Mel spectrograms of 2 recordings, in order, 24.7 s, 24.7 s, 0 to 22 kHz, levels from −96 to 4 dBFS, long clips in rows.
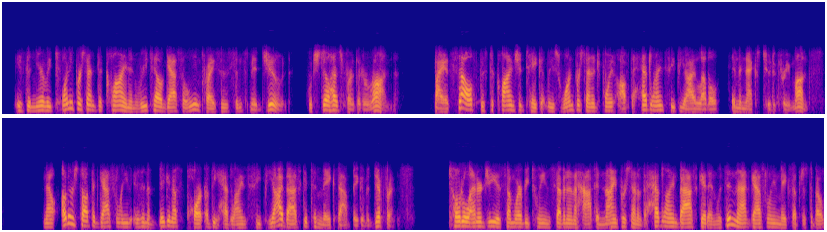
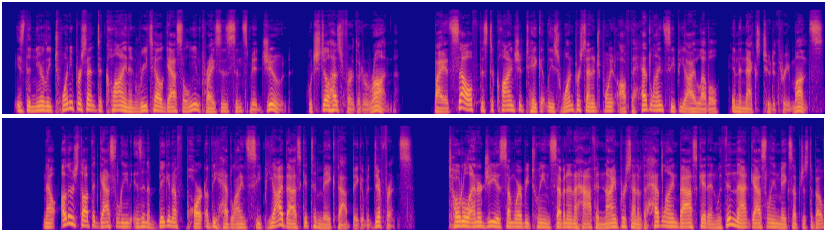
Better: second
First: phone-call audio; poor line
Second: none

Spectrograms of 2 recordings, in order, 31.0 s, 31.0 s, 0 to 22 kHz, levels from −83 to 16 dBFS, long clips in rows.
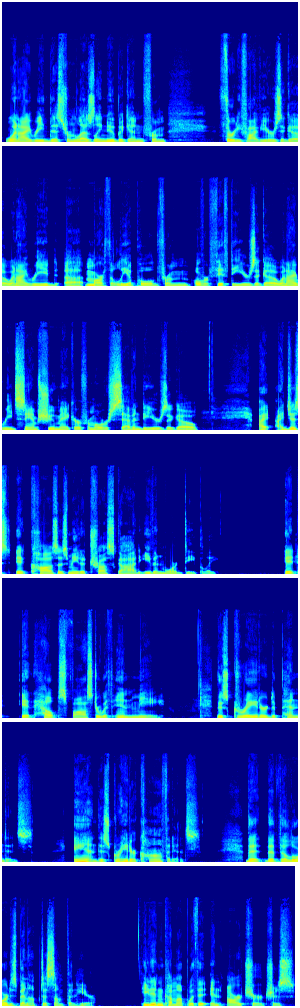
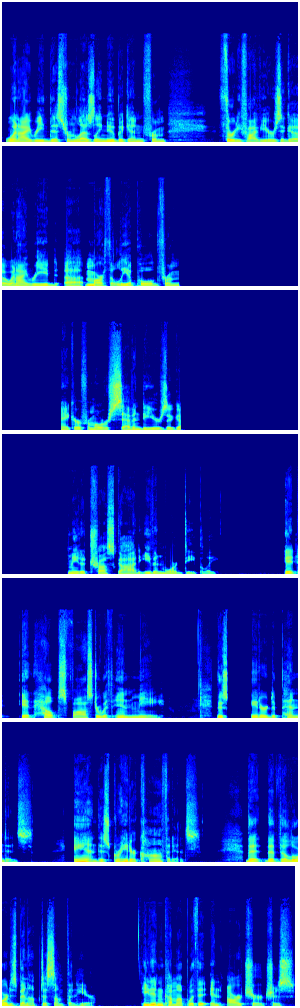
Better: first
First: none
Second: audio cutting out; at 7 s for 2.5 s, at 12 s for 3 s and at 21 s

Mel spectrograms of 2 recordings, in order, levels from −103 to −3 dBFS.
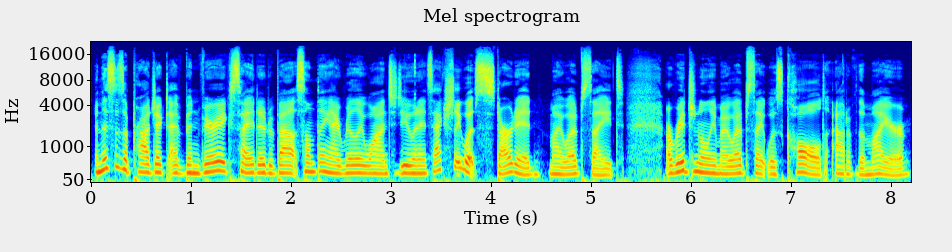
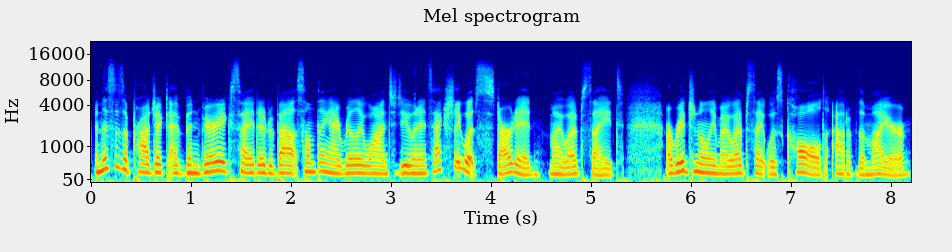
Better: first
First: none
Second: muffled; very; fading above 2 kHz

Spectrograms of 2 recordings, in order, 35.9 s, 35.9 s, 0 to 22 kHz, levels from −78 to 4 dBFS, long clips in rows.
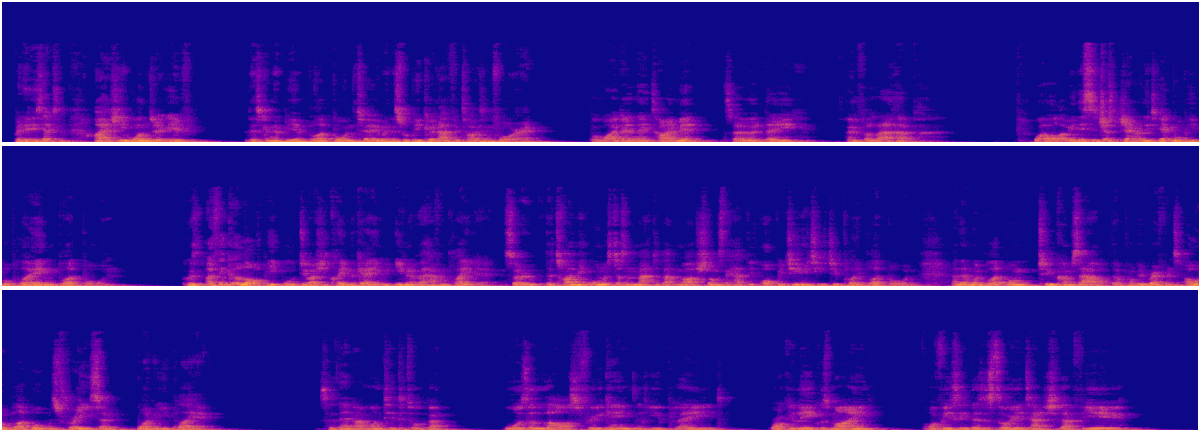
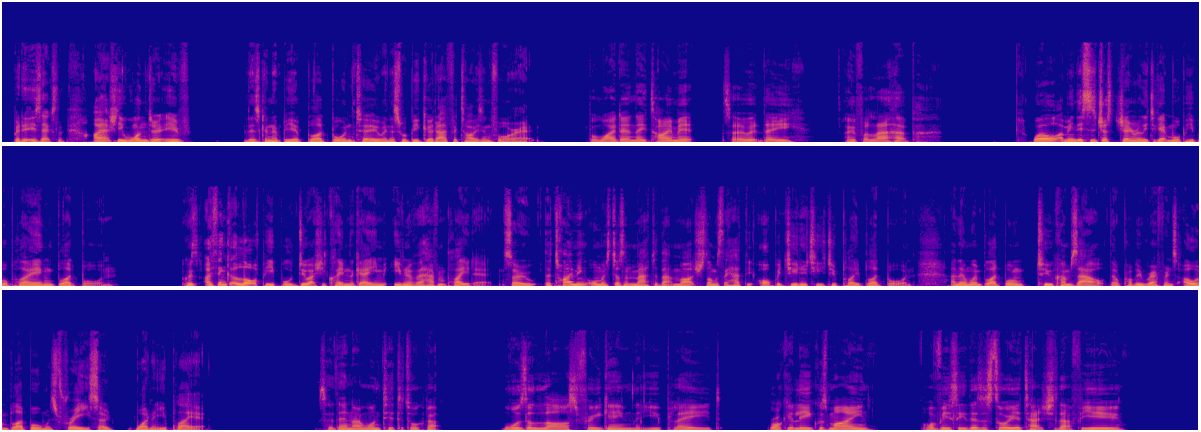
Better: second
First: off-mic speech; far // room echo; noticeable; dies away in 0.5 s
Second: none

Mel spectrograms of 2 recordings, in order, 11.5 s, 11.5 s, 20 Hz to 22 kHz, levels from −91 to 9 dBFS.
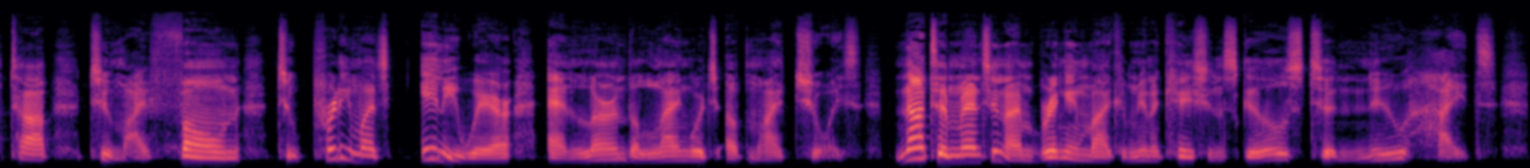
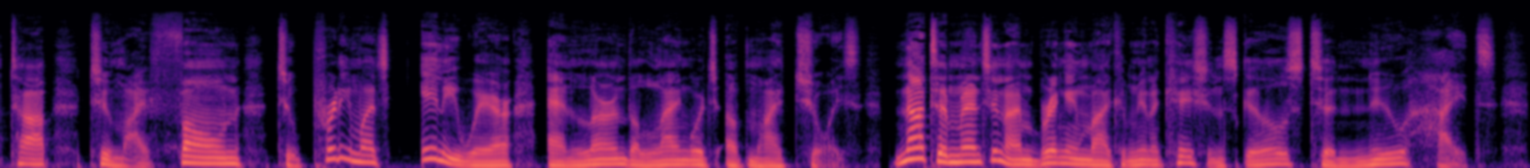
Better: second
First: thin; very; fading below 300 Hz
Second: none

